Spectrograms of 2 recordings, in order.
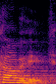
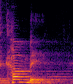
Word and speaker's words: Combahee: It is not Combahee, it's Cumbee. – Wow. – Yeah, C-U-M-B-E-E.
